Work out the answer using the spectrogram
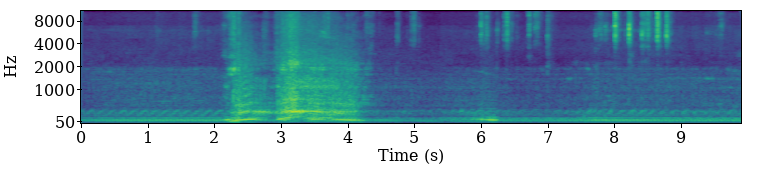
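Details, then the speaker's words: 2000 Chevrolet Silverado 5.7 L V8 right after a tune-up with new spark plugs, started with no exhaust fitted: deep, even rumble with brief throttle blips, now running smoothly on all eight cylinders. "She is running on all eight. Runs a lot smoother. A lot more smooth."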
